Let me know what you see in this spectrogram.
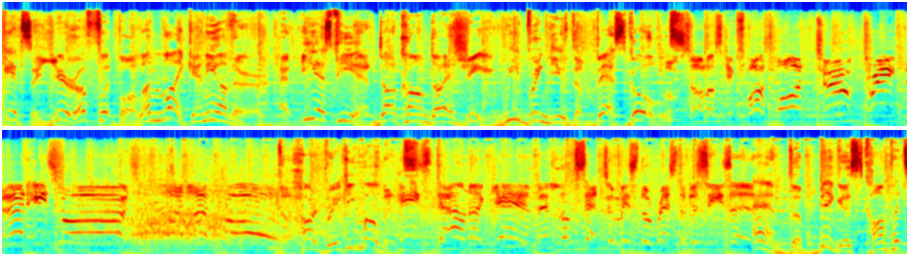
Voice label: Asian English Radio; ESPN 30s

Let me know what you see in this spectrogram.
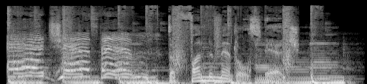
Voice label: US English FM Sting; Edge

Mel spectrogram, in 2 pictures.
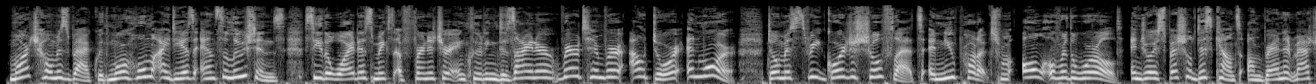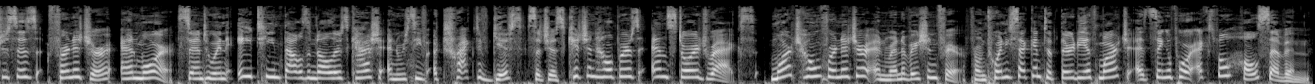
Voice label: Asian English Home Furniture

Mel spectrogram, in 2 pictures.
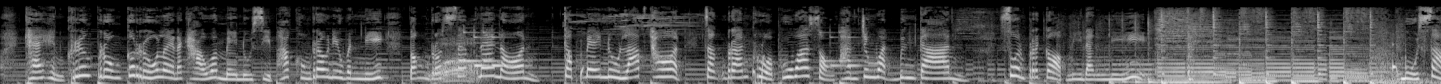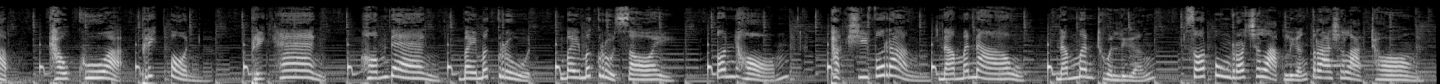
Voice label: Thai Female Narration Lively

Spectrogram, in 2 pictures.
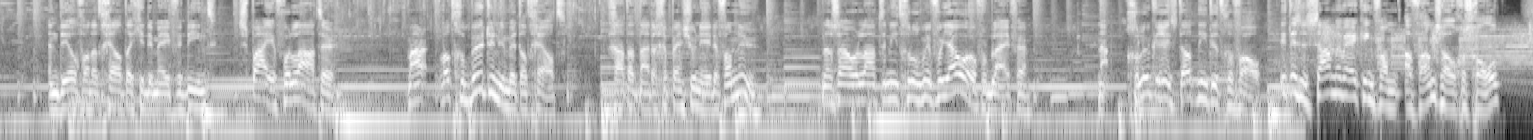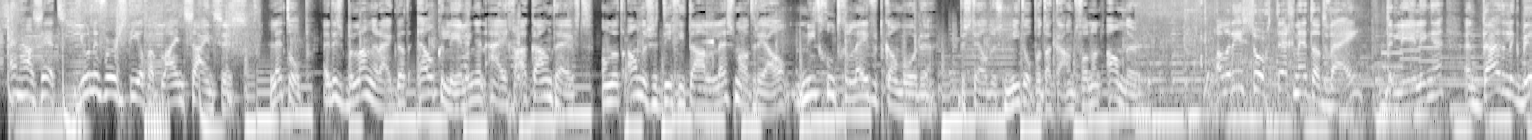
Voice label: Dutch Voice, Male

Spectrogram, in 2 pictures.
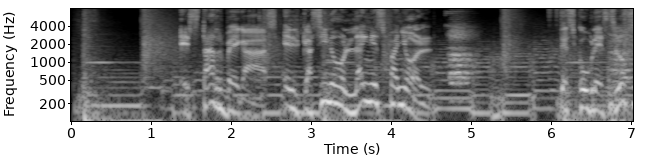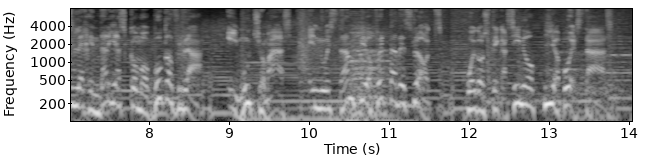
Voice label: Euro Spanish TVC; Starvegas

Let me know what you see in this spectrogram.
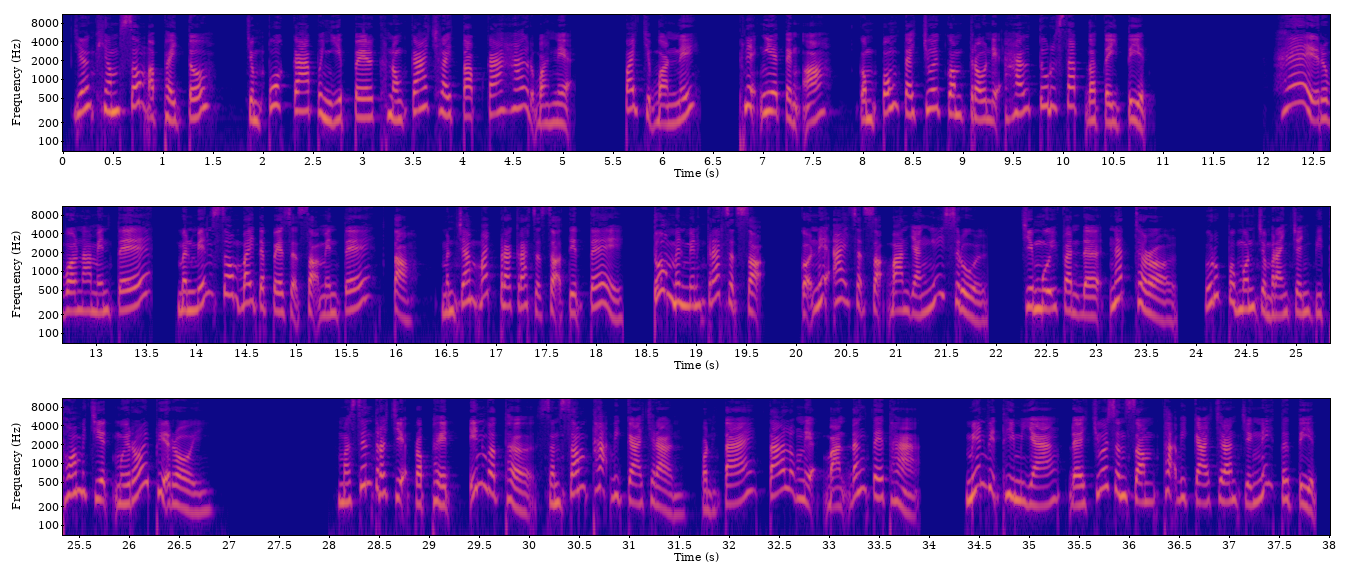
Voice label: Khmer Female, voiceovers

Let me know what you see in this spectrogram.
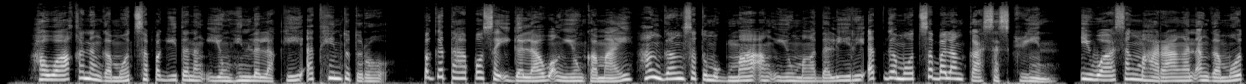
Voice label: Tagalog Voice Sample

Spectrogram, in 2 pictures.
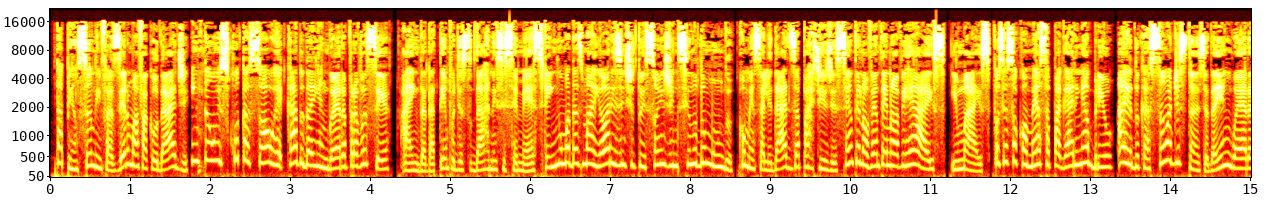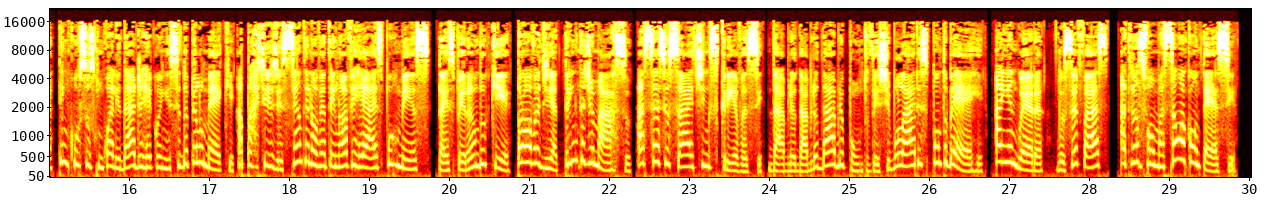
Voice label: Brazilian Portuguese, Brazilian Portuguese Female

